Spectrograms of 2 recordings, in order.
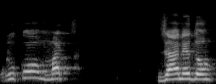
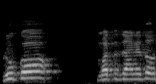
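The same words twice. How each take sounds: First: रुको मत together, break, then a louder जाने दो; group रुको with मत, pause, push out जाने दो; pause after मत. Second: रुको alone, break, then मत जाने दो together; pause after रुको. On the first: ("रुको मत" के बाद ठहराव, फिर ज़ोर से "जाने दो") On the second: ("रुको" के बाद ठहराव, फिर "मत जाने दो" एक साथ) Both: Shown as a demonstration. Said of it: "आपको ठहराव के लिए आप रुकते हो".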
